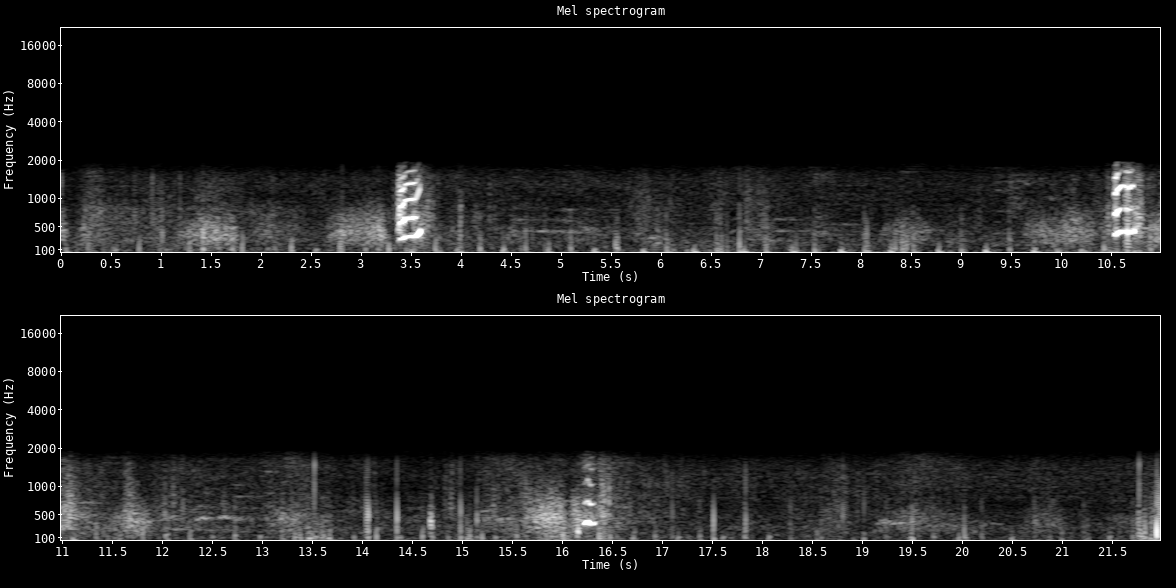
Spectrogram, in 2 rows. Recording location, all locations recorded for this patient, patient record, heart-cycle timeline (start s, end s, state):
aortic valve (AV)
aortic valve (AV)+pulmonary valve (PV)+tricuspid valve (TV)+mitral valve (MV)
#Age: Infant
#Sex: Male
#Height: 70.0 cm
#Weight: 8.45 kg
#Pregnancy status: False
#Murmur: Absent
#Murmur locations: nan
#Most audible location: nan
#Systolic murmur timing: nan
#Systolic murmur shape: nan
#Systolic murmur grading: nan
#Systolic murmur pitch: nan
#Systolic murmur quality: nan
#Diastolic murmur timing: nan
#Diastolic murmur shape: nan
#Diastolic murmur grading: nan
#Diastolic murmur pitch: nan
#Diastolic murmur quality: nan
#Outcome: Abnormal
#Campaign: 2015 screening campaign
0.00	3.77	unannotated
3.77	3.84	S2
3.84	3.96	diastole
3.96	4.02	S1
4.02	4.16	systole
4.16	4.24	S2
4.24	4.40	diastole
4.40	4.52	S1
4.52	4.60	systole
4.60	4.70	S2
4.70	4.84	diastole
4.84	4.94	S1
4.94	5.04	systole
5.04	5.16	S2
5.16	5.30	diastole
5.30	5.42	S1
5.42	5.52	systole
5.52	5.62	S2
5.62	5.80	diastole
5.80	5.92	S1
5.92	6.02	systole
6.02	6.14	S2
6.14	6.30	diastole
6.30	6.44	S1
6.44	6.50	systole
6.50	6.60	S2
6.60	6.76	diastole
6.76	6.92	S1
6.92	7.02	systole
7.02	7.12	S2
7.12	7.30	diastole
7.30	7.42	S1
7.42	7.50	systole
7.50	7.62	S2
7.62	7.78	diastole
7.78	7.92	S1
7.92	8.04	systole
8.04	8.14	S2
8.14	8.28	diastole
8.28	8.42	S1
8.42	8.50	systole
8.50	8.60	S2
8.60	8.74	diastole
8.74	8.88	S1
8.88	8.98	systole
8.98	9.06	S2
9.06	9.20	diastole
9.20	9.34	S1
9.34	9.46	systole
9.46	9.54	S2
9.54	9.72	diastole
9.72	9.78	S1
9.78	9.93	systole
9.93	10.01	S2
10.01	21.98	unannotated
